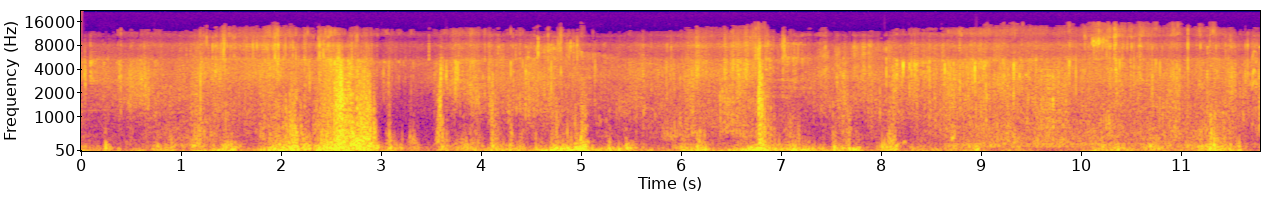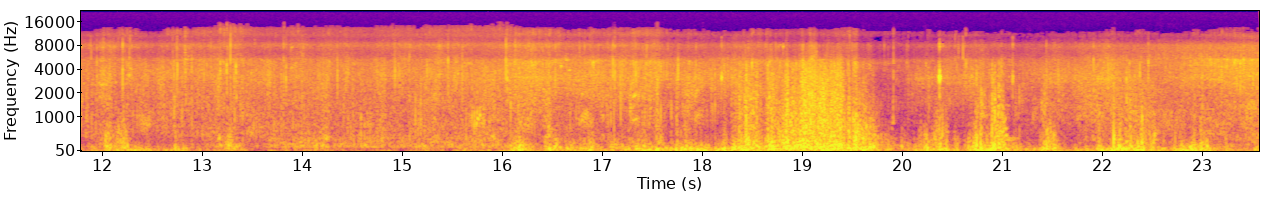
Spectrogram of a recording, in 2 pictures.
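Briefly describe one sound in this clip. Strong wind gusts and roars outdoors, buffeting loudly.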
